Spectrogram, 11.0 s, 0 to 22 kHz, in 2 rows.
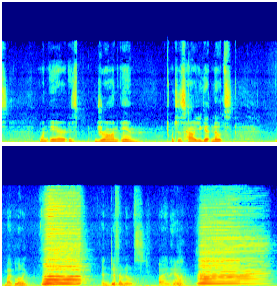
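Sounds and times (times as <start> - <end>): harmonica draw chord: 6.3 - 7.4, 9.4 - 11.0.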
